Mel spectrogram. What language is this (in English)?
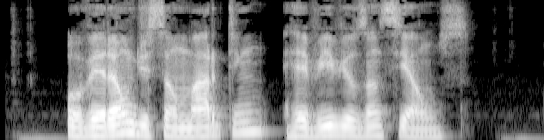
Portuguese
